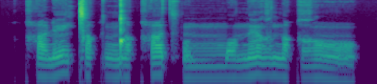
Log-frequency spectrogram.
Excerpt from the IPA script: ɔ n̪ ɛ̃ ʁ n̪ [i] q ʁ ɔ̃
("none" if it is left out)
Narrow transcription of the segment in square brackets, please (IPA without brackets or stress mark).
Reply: e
